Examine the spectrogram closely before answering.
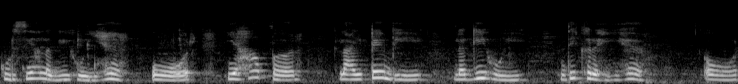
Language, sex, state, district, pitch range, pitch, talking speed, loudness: Hindi, female, Himachal Pradesh, Shimla, 215-255 Hz, 230 Hz, 120 wpm, -18 LUFS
